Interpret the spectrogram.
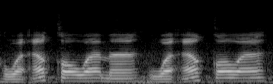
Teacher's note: Qalqalah kena lantunkan sedikit pada huruf q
